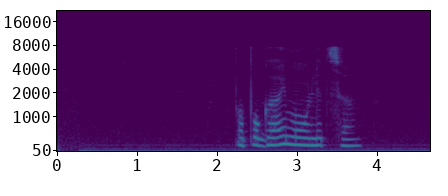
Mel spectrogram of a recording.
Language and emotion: Russian, neutral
